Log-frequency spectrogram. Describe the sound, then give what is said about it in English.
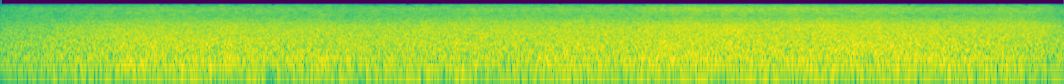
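A steady, full roar of surf crashing continuously on the beach, loud, with no distinct breaks between waves and no voices. “They say for a lot of people, the sound of waves crashing on the beach just make them happy.”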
